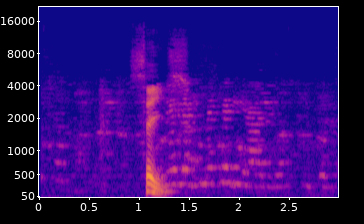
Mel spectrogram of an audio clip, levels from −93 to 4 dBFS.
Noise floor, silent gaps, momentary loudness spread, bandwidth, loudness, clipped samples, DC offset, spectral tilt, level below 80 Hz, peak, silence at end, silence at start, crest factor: -62 dBFS; none; 25 LU; 14 kHz; -30 LUFS; under 0.1%; under 0.1%; -5.5 dB/octave; -74 dBFS; -10 dBFS; 0.8 s; 1 s; 24 dB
